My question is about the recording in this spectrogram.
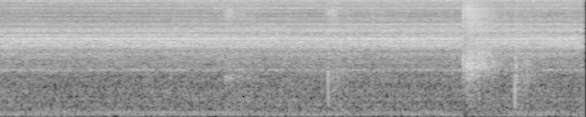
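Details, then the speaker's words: Mini excavator air system test: constant high hissing rush of escaping air; air is leaking out, and a valve is suspected stuck open. "you can hear it right leaking a whole bunch out of here and around there okay let's switch guns now"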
